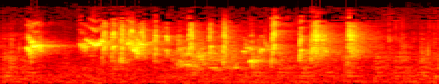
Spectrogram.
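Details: Pet budgerigars chirping while eating, a dense run of harsh squawky chirps and warbles packed close together with barely a pause.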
